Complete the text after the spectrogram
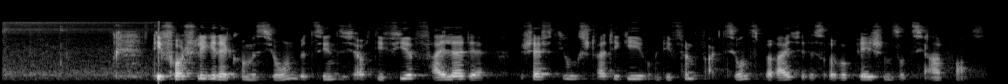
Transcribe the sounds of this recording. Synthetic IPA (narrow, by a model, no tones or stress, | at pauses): d̥iːfoːɐʃlɛːɡədeːɐkʰɔmɪsjoːnbət͡siːənzɪça̰ʊfd̥iːfiːɐfaɪlɐdeːɐ | b̥əʃɛftɪɡʊŋsʃtʁ̥atʰeɡiːʊnt̚d̥iːfʏnfʔa̰k̚t͡sjoːnsb̥əʁaɪçədɛsʔɔ̰ʏʁopʰɛːɪʃn̩zot͡sja̰ːlfɔ̰̃ːs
